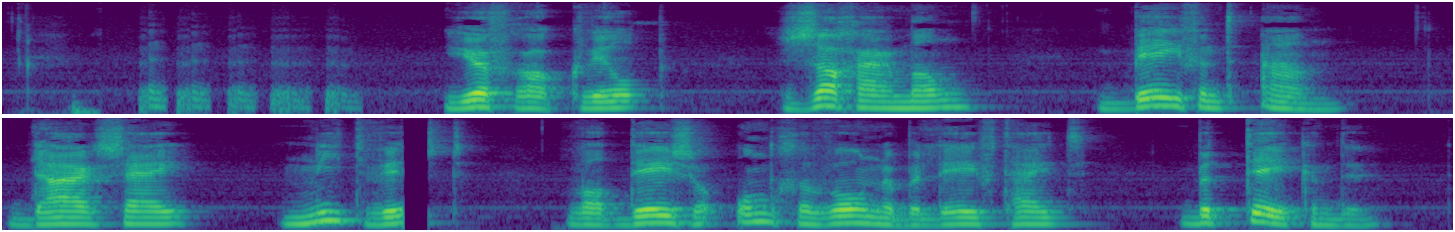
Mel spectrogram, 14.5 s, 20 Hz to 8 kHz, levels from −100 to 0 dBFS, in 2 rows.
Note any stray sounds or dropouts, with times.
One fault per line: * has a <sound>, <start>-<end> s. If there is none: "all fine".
* has a laugh, 0.7-1.8 s
* has a dropout, 9.3-9.4 s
